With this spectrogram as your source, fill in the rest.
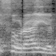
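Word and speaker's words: ثريا: We have a tha والظاء والذال, لكننا we pronounce them as se, zal, za. We never pronounce them in a correct way. But I have been, let's say, for 5 or 6 years in Arabic, I pronounce them in such a way. Even when I talk to someone in our daily talk, they look at me like this. You say Thuraya? Yes, I say Thuraya because I'm trying to practice this.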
